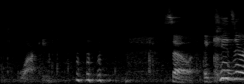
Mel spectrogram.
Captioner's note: giggles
